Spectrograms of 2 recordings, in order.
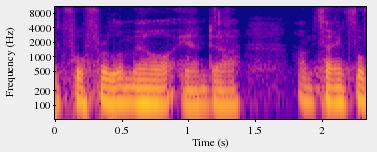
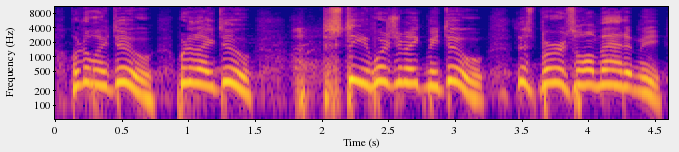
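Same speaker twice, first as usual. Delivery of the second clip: much higher, flustered pleading voice; mock panicked friend; 13 semitones higher than usual. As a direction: play a confused friend caught off guard. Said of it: "and Mel was like".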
